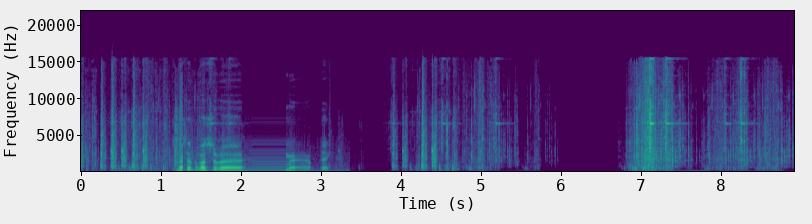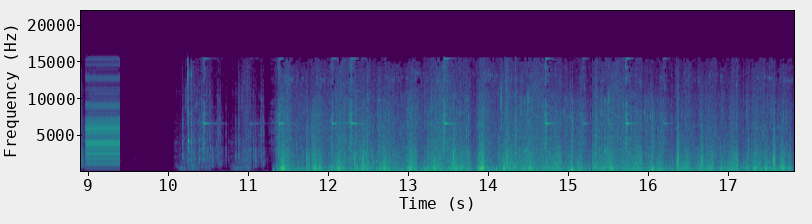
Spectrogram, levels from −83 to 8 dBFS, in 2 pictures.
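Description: CD skips are heard at 1.27, 11.02 and 15.29 s. Each gives a tick and a mute of a few milliseconds, then the sound resumes from a different point on the disc. A system hang loop runs from 2.14 to 2.56 s and again from 8.97 to 9.39 s. One 10.67 ms piece repeats 39 times, giving a steady buzz at 93.8 Hz, which fits a 512-sample buffer. Sudden gain jumps drop sound and background noise together by about 8 dB, from 2.67 to 4.19 s and from 7.15 to 7.75 s. The likely cause is a digital gain change applied without a ramp.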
